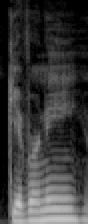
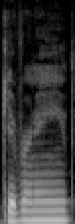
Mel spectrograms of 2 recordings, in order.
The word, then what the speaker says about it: Giverny: I think it's Giverny. Is it Giverny that he did this at? – Giverny!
